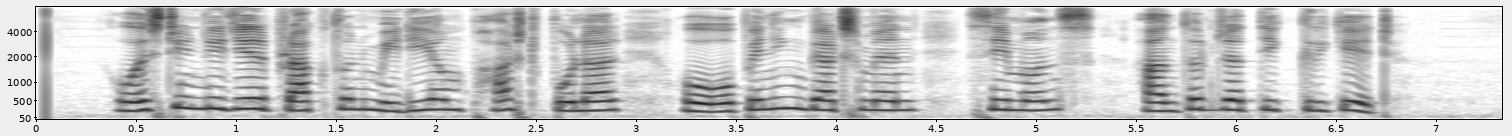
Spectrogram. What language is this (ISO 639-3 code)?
ben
